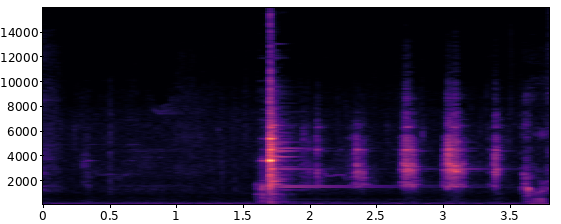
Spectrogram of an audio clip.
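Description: A wheel spacer is fitted onto a Jeep JL hub stud: a sharp metallic clink, then a run of light ratcheting clicks as the part is threaded on, close and fairly quiet.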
